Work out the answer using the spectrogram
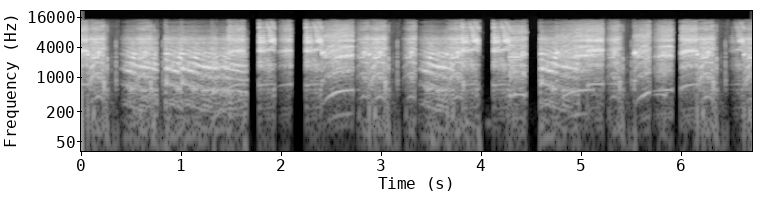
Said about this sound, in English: We have this drill sound here, which is a series of drill sounds here, and I have them arpeggiating, actually, randomly. So they're creating this really random drill percussion, and it's a very cool effect, I think.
